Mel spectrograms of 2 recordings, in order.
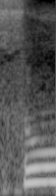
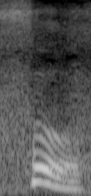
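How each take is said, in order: First: The syllable begins with a hissing s sound. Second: The syllable begins with a soft th sound. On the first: The speaker calls it wrong. "এটাকে সু বা সু এরকম উচ্চারণ করা যাবে না" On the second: The speaker calls it right. "এই এই সামন থেকে"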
